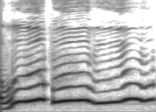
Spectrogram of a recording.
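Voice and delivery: high whooping siren sound; siren imitation. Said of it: "you just go".

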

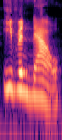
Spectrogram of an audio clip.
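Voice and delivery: slow, grave pronouncement; mock solemn. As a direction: drag it out like a stern judge.

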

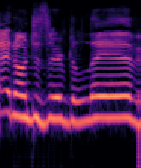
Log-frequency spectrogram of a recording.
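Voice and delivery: high, loud mock wail; emotional child. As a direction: imitate an overwrought little boy, melodramatic. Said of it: "he's, like, all emotional".

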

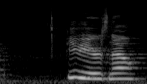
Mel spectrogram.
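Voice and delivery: high, slow and drawn out, faking confidence; mock casual bluff. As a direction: stretch it out like a bluff you hope works. Retold bluff to shop owner.

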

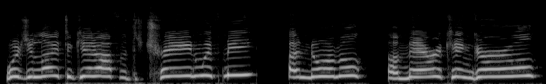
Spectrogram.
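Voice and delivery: put-on very high, drawn-out girl voice; hammed-up American girl in a skit. Acted train skit, American girl.

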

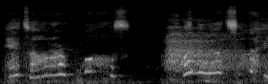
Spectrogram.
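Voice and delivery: mock wailing. Player wails about the curse.

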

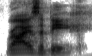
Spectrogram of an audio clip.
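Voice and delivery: a try at an Aussie "Rise a beak" with the vowels bent; attempted Australian accent. Shown as a demonstration. Host tries Australian for his guest, proudly attempting the accent. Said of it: "Did it sound right?".

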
